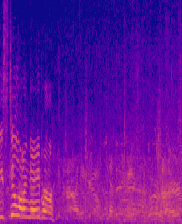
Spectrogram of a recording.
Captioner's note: people chattering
